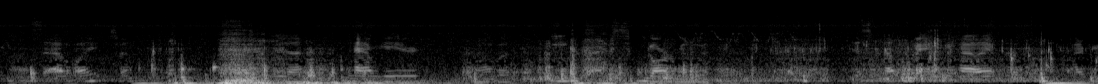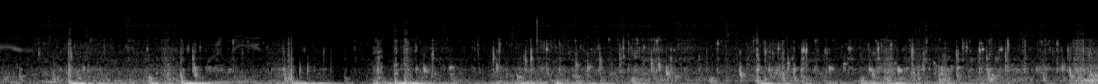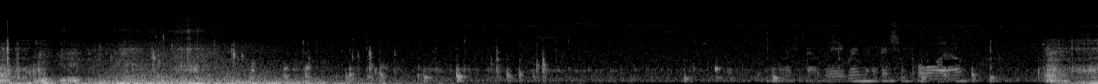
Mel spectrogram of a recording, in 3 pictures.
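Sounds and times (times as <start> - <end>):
paddle strokes in water: 0.0 - 32.9
low rumble: 1.3 - 7.3, 21.9 - 26.9
knocks against kayak hull: 11.4 - 13.1, 13.7 - 17.0, 18.1 - 21.0.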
